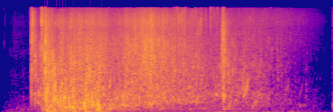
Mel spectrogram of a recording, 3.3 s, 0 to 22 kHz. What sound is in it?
Splash Pool
Audio of someone jumping into a swimming pool 3.5m x 7m.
